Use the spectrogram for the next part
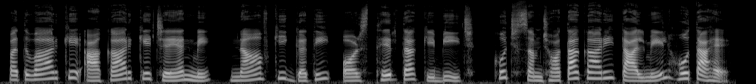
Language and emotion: Hindi, neutral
